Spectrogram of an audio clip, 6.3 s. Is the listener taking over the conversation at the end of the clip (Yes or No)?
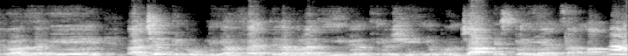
No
